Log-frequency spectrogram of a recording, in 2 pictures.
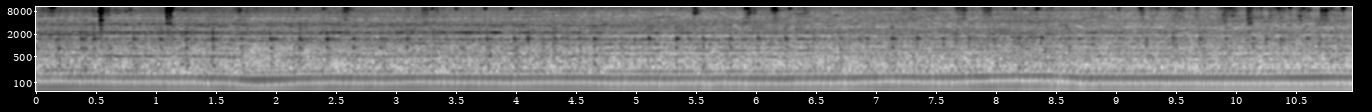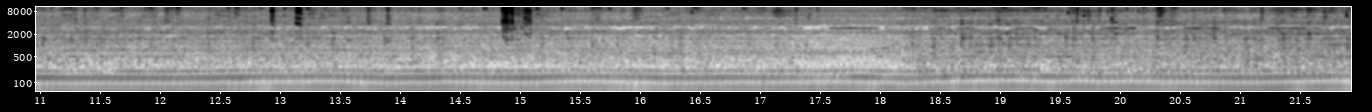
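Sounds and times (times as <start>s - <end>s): diesel engine running: 0.0s - 21.9s.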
